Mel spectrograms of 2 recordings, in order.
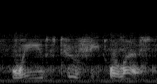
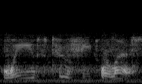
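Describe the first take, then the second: No difference in how they are said.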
